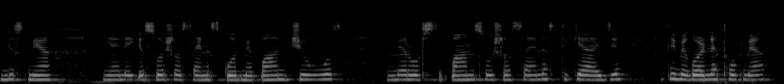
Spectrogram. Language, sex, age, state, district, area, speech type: Kashmiri, female, 30-45, Jammu and Kashmir, Budgam, rural, spontaneous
